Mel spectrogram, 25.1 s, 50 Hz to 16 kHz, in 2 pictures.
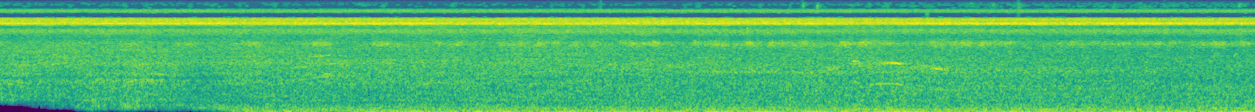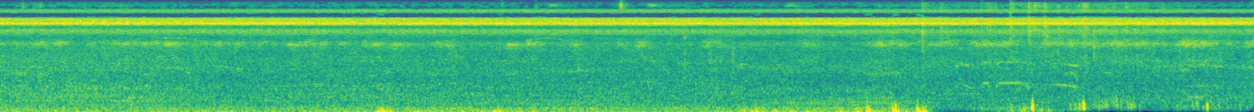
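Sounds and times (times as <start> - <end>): insects buzzing: 0.0 - 25.0
low steady rumble: 2.2 - 21.9.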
